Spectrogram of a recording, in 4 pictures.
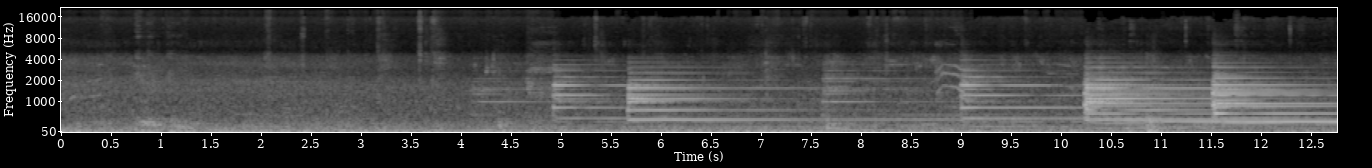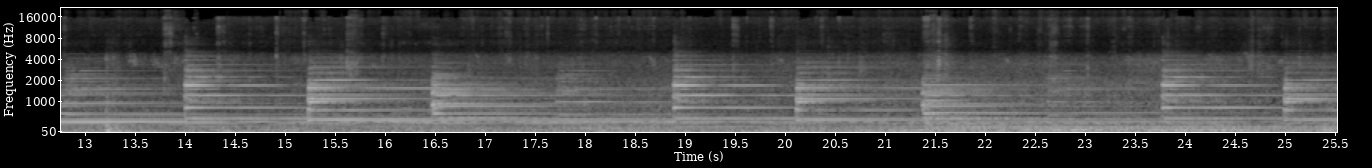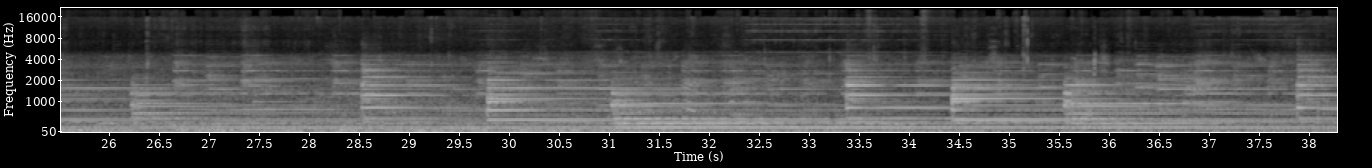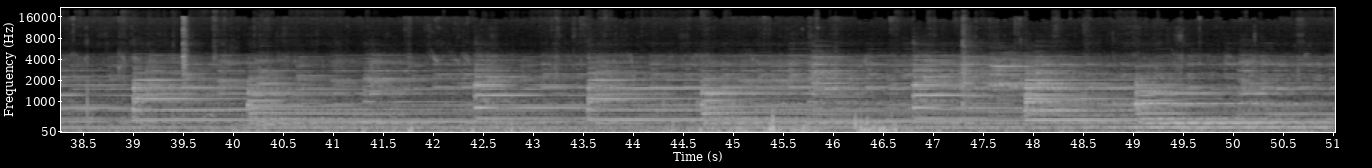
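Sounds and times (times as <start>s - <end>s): large low bell hum: 4.3s - 51.0s
small bells struck rhythmically: 21.2s - 49.5s.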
